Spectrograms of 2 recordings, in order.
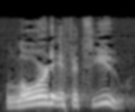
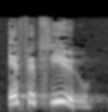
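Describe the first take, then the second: First: Said in the usual way. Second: Higher, doubtful "if"; acted uncertainty. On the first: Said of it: "and he says". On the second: Preacher voicing Peter unsure it is Jesus, doubtful. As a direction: put doubt into it, voice lifted. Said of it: "See, he's still not sure".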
